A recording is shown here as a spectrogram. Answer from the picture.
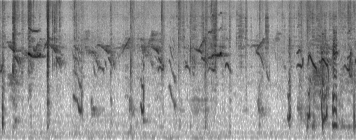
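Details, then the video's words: High twittering from grey francolin chicks at feeding time: overlapping short, bending peeps with sharp clicks, and a louder burst of mixed calls near the end. "gora francolin chicks feeding,teetar ki boli"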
